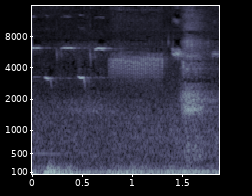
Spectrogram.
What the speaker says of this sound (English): You guys hear the bird?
